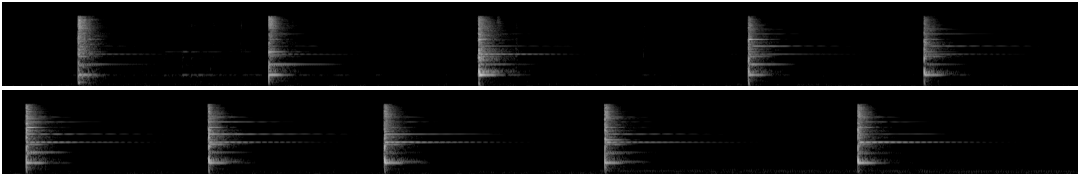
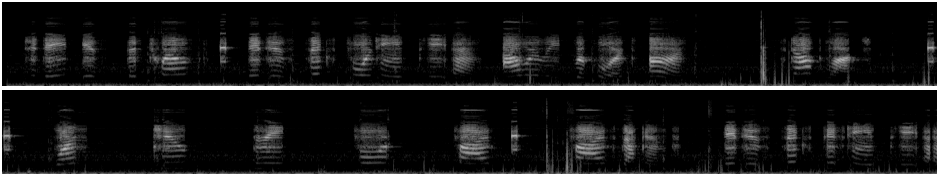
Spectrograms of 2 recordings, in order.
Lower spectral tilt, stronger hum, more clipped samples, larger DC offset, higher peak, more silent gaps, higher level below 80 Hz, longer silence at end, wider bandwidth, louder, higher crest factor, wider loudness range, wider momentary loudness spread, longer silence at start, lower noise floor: second, 1.5 dB/octave vs 0 dB/octave; neither; neither; second, under 0.1% vs 0.4%; first, 0 dBFS vs -10 dBFS; neither; second, -76 dBFS vs -58 dBFS; first, 1.6 s vs 0 s; second, 11.5 kHz vs 15.5 kHz; first, -25 LUFS vs -30 LUFS; first, 34 dB vs 22 dB; first, 6 LU vs 3 LU; first, 24 LU vs 14 LU; first, 0.75 s vs 0.15 s; first, -73 dBFS vs -55 dBFS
